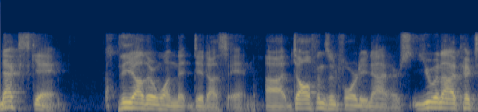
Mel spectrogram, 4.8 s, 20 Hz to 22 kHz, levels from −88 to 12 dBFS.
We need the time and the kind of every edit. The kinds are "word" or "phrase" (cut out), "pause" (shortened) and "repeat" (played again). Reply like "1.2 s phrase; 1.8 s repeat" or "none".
1.2 s phrase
